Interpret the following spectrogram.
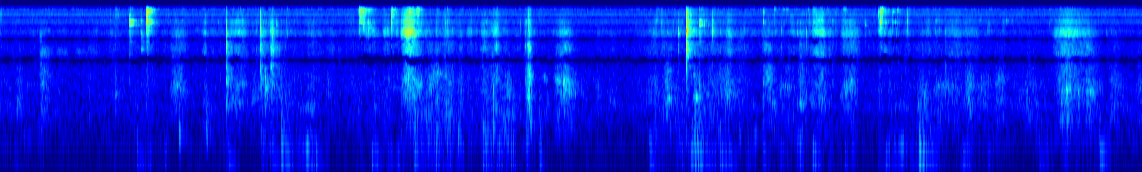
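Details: Two dogs, Chewy and Tucker, tussle over their rope in play: irregular breathy bursts and scuffling, with short higher squeaky whimpers scattered through, loudest around five and nine seconds, over a steady faint background hum.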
